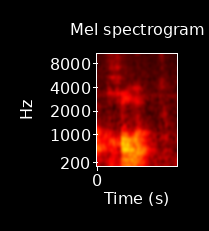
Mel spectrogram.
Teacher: «Х» — это глухая задняя щелевая буква «х».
